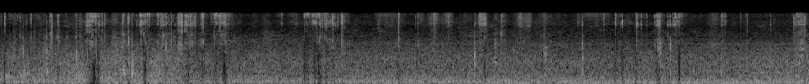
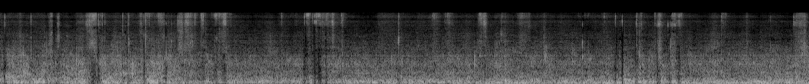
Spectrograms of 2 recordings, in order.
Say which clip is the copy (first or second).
second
